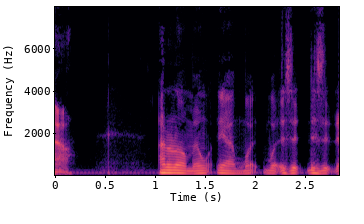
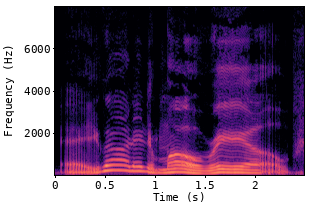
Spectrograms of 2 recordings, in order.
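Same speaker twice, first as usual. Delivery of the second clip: very slow, drawn-out fat uncle voice; uncle impression; slower than usual. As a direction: drag it out as the hungry uncle at a barbecue. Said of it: "I'm doing my uncle".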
